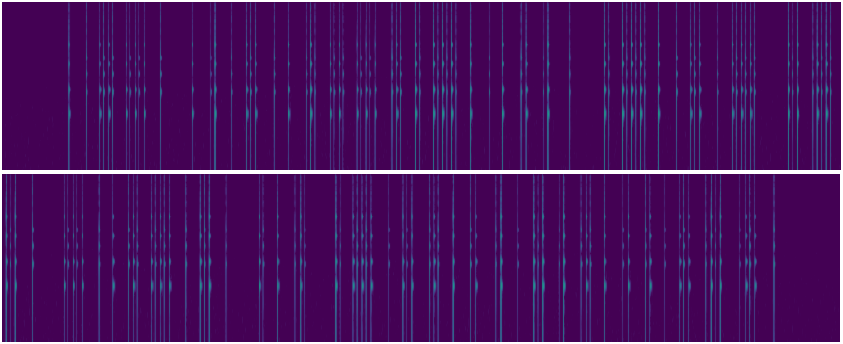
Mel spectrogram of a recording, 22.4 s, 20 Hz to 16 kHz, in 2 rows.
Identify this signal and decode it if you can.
Morse code, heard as a telegraph sounder, hand-sent with a bug key, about 20 wpm. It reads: TIU MANIFESTO ESTAS LA UNUA EN EUROPO.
